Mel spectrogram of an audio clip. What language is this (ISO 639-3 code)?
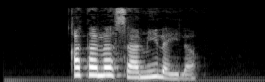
ara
